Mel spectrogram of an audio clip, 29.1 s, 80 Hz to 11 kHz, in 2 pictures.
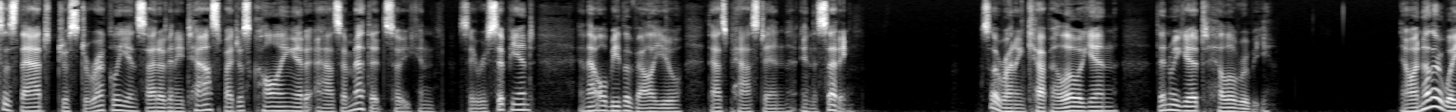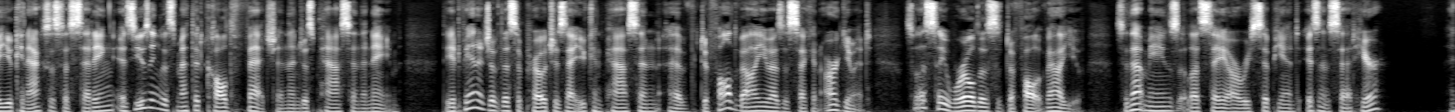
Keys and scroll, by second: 0.7 alt+shift+Left, 6.4 alt+shift+Left, 8.8 super+s, 17.8 alt+Right, 26.7 super+/, 26.8 super+s.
